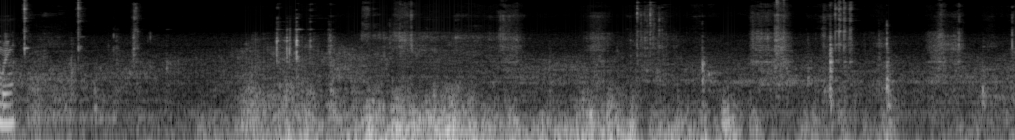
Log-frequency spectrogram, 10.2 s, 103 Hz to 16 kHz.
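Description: Scattered light metallic clicks and scrapes as the Mercruiser Bravo 3 bearing carrier is worked by hand off the prop shaft and out of the outdrive housing. A low rumble runs through the middle of it.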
